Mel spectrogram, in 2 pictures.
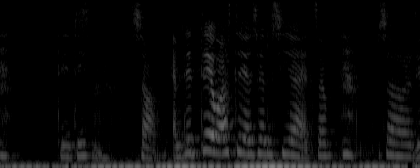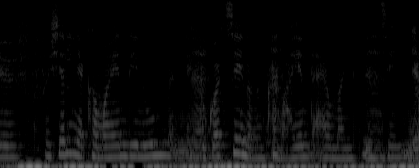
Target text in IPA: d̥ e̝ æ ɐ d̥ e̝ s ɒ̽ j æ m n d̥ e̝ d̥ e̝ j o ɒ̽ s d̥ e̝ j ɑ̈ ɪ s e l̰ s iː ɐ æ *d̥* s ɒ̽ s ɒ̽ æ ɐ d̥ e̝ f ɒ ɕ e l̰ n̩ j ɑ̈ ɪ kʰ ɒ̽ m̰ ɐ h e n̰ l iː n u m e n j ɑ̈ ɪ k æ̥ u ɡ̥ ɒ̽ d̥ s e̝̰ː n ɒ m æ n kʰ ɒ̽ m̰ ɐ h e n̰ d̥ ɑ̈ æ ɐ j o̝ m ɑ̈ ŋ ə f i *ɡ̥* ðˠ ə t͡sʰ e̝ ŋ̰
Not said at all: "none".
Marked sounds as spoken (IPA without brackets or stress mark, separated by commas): d̥, none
